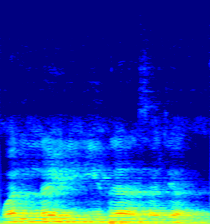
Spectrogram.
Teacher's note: Wal-laili ada tasdid juga di lam, harus ditahan sedikit.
